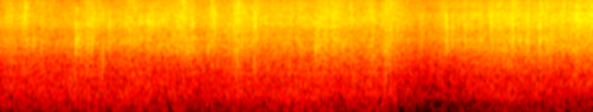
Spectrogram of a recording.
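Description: Pork tenderloin sears on a hot plancha griddle, giving a steady, close, bright sizzle with crackling spatters that continues without a break and without talk.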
